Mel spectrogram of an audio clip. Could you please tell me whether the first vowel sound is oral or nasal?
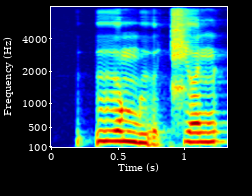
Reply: oral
